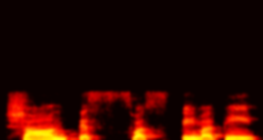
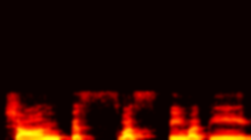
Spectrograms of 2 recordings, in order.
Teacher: You can hear that little bit of stress on Sa here. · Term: visarga followed by sakara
